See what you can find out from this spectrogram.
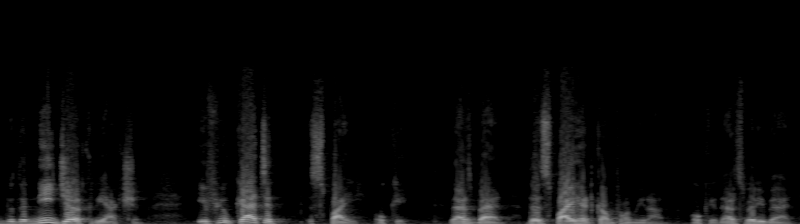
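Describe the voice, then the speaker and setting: Hesitant man, measured. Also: medium pitch, darkish tone. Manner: measured, hesitant with many fillers. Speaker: studio guest analyst. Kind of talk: TV panel discussion.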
